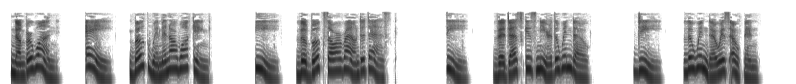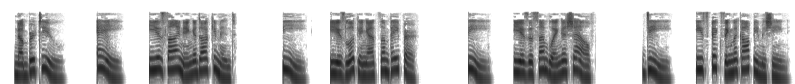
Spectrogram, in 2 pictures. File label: American English, F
